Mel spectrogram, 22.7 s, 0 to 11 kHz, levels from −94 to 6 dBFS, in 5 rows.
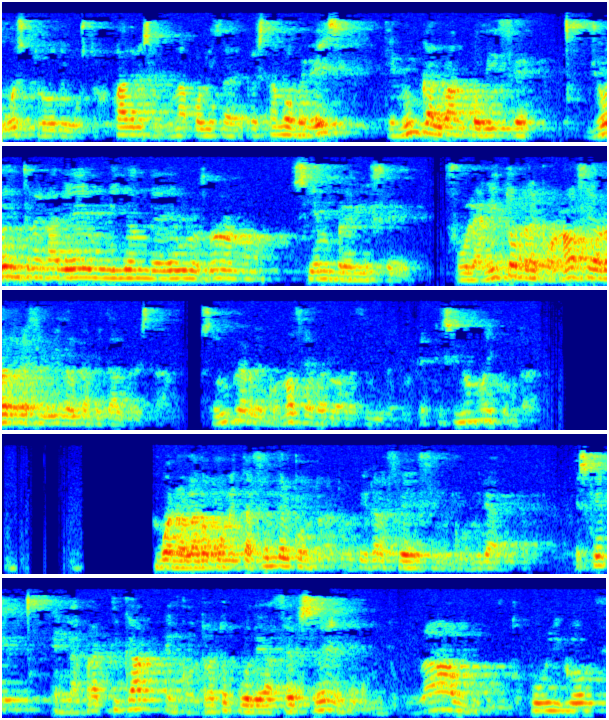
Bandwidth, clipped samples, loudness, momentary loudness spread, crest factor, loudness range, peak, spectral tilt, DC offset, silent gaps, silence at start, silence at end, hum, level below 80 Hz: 8.2 kHz; under 0.1%; -19 LUFS; 16 LU; 18 dB; 11 LU; -2 dBFS; -4.5 dB/octave; under 0.1%; 10.47-10.56 s, 13.31-13.62 s, 13.84-14.03 s, 14.24-14.74 s; 0 s; 0 s; none; -68 dBFS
